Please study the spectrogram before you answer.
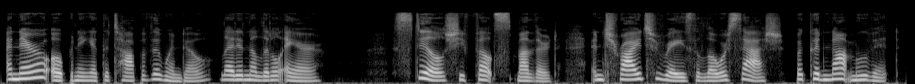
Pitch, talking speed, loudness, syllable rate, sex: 200 Hz, 195 wpm, -19 LUFS, 5.0 syllables/s, female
